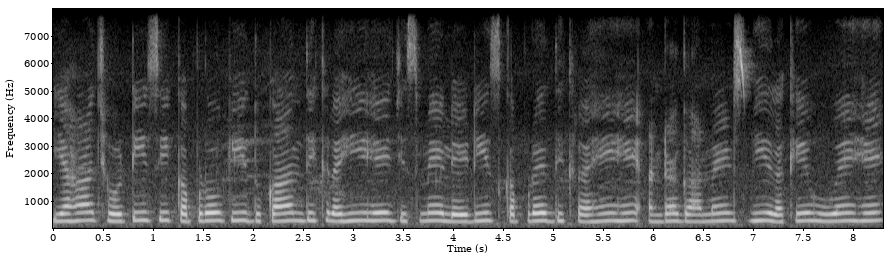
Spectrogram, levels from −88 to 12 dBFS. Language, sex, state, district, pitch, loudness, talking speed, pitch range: Hindi, female, Chhattisgarh, Balrampur, 275 Hz, -15 LUFS, 150 wpm, 265-285 Hz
